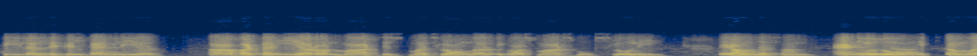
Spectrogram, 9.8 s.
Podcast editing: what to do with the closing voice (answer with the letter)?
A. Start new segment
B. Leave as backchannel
B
